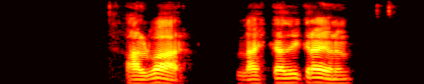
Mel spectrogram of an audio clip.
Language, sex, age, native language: Icelandic, male, 30-39, Icelandic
